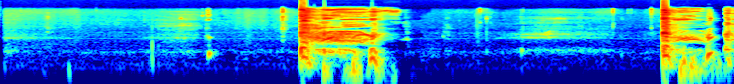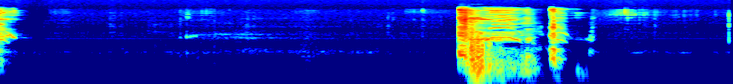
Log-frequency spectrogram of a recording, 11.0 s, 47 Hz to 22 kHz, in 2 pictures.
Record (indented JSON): {
  "three_cough_length": "11.0 s",
  "three_cough_amplitude": 32768,
  "three_cough_signal_mean_std_ratio": 0.24,
  "survey_phase": "beta (2021-08-13 to 2022-03-07)",
  "age": "18-44",
  "gender": "Female",
  "wearing_mask": "No",
  "symptom_cough_any": true,
  "symptom_runny_or_blocked_nose": true,
  "symptom_onset": "7 days",
  "smoker_status": "Ex-smoker",
  "respiratory_condition_asthma": false,
  "respiratory_condition_other": false,
  "recruitment_source": "REACT",
  "submission_delay": "1 day",
  "covid_test_result": "Negative",
  "covid_test_method": "RT-qPCR",
  "influenza_a_test_result": "Negative",
  "influenza_b_test_result": "Negative"
}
